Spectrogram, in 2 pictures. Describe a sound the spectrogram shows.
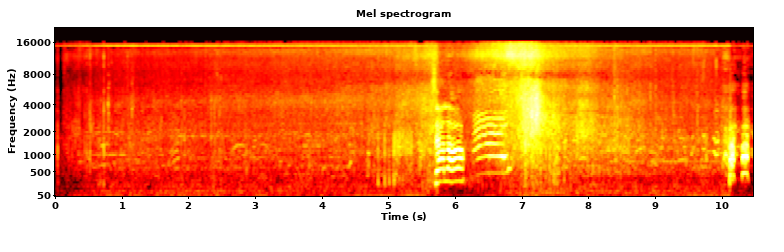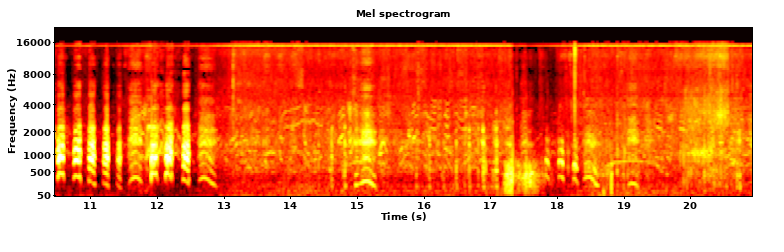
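Skis scrape and hiss over packed snow.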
